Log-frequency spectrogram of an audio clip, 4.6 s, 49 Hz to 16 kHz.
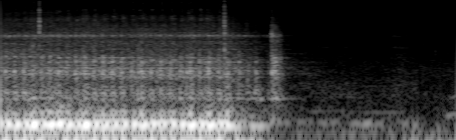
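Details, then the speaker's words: Ducati Monster 600 V-twin after fitting stock Monster 600 exhausts in place of cut-down shorties, cold with choke on: lumpy but even twin burble at choke-raised idle with muted exhaust, then it drops away; much quieter, healthy cold idle. "oh that's much that is actually much much quieter i'm really happy with that that's with the choke on because it's 789 degrees but that's much quieter"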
